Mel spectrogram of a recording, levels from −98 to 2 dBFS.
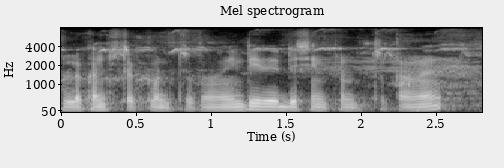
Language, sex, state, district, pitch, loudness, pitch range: Tamil, male, Tamil Nadu, Nilgiris, 95 Hz, -20 LUFS, 90-95 Hz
